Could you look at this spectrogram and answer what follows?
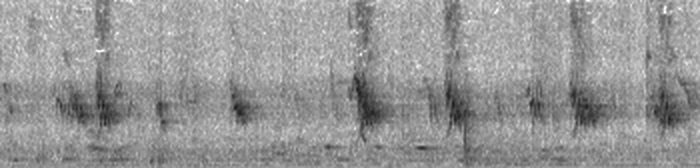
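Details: House sparrow at the lakeside promenade in Starnberg, Germany, giving bright, unmusical chirps, about eight in five seconds at an uneven pace, over a low background murmur.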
